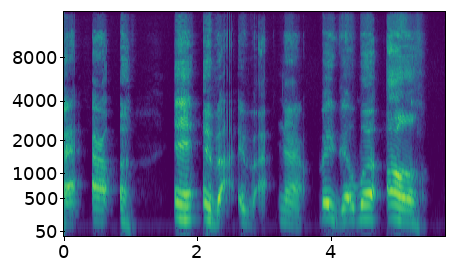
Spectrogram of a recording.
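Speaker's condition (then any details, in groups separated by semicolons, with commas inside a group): Cerebral palsy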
